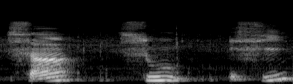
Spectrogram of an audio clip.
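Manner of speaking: sa, su, si said clearly, each vowel distinct; arabic vowels demo. Shown as a demonstration. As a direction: sound out each short vowel. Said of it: "Pour ce qui est des voyelles". (voyelles arabes bien articulées)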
